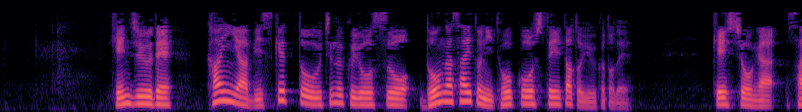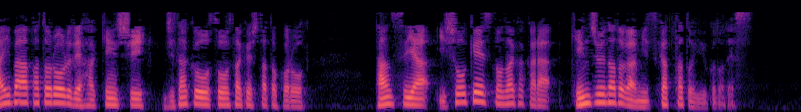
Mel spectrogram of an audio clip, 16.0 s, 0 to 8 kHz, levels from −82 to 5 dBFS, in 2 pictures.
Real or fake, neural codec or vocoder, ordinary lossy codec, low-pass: fake; codec, 24 kHz, 0.9 kbps, DualCodec; MP3, 24 kbps; 7.2 kHz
